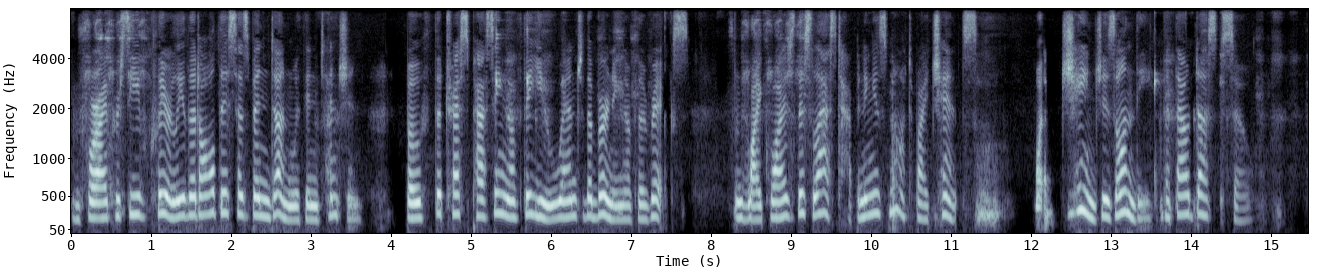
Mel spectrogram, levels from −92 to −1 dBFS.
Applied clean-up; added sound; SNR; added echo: neural mask model Resemble Enhance denoiser.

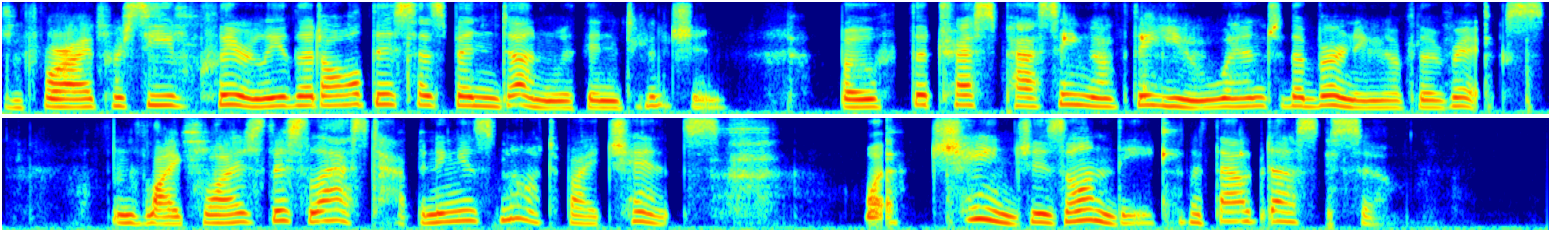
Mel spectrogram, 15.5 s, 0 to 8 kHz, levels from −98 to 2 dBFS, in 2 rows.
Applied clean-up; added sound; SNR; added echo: neural diffusion model UNIVERSE++.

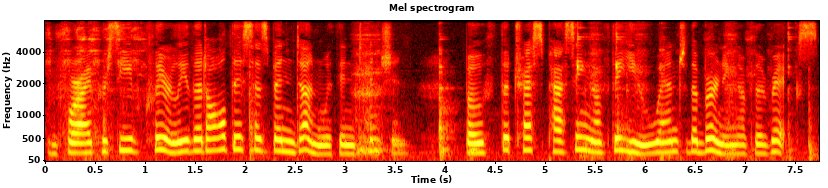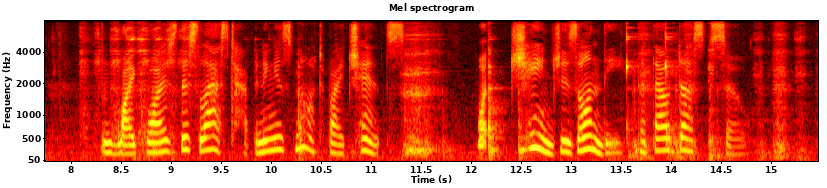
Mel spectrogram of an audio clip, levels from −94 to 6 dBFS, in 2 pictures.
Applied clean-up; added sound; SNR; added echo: none; Domestic sounds, home sounds; 14 dB; none.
